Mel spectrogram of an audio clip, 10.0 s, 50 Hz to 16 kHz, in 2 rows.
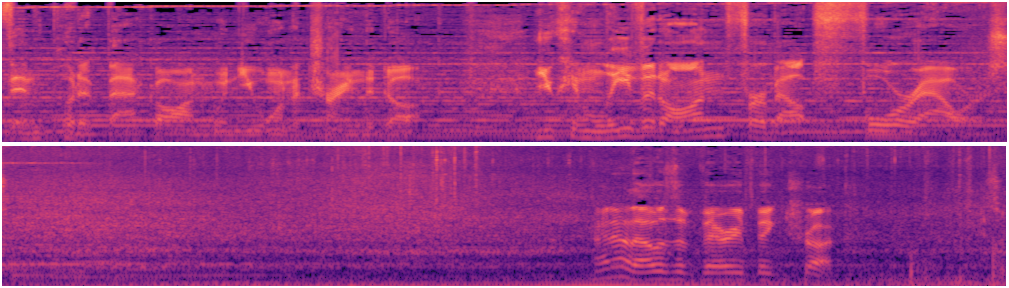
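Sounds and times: large truck driving past: 0:01.4 - 0:09.9.

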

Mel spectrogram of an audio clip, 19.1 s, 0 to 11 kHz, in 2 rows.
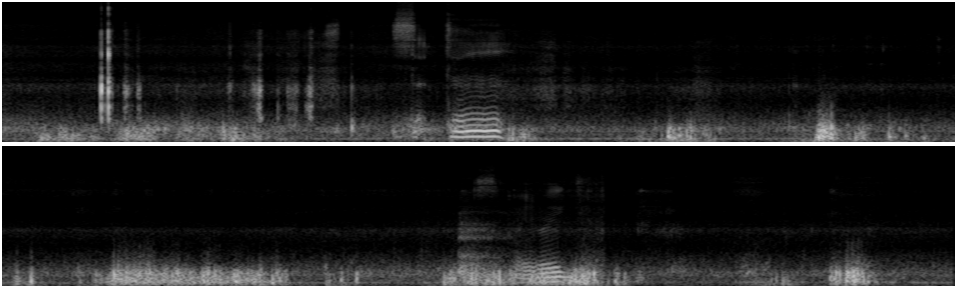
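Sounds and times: wind rumble: 0:00.0 - 0:16.0, 0:16.9 - 0:19.0.

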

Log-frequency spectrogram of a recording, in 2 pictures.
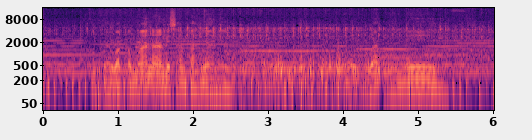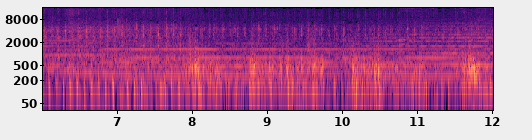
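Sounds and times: fast low pulsing: 0:00.0 - 0:12.0
music with long held notes: 0:00.0 - 0:12.0.

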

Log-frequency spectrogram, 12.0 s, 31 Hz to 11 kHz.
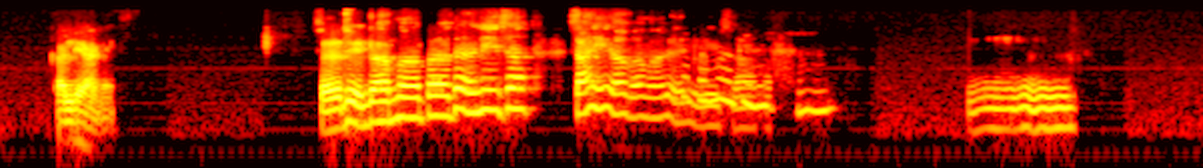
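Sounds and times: man humming low note: 0:06.8 - 0:08.3, 0:09.7 - 0:10.8.

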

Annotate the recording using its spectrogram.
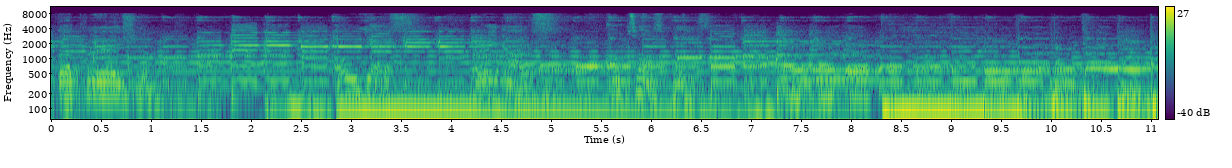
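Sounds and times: electric guitar: 0:00.0 - 0:11.0
rock band playing live: 0:00.0 - 0:11.0
person singing: 0:02.8 - 0:08.9.

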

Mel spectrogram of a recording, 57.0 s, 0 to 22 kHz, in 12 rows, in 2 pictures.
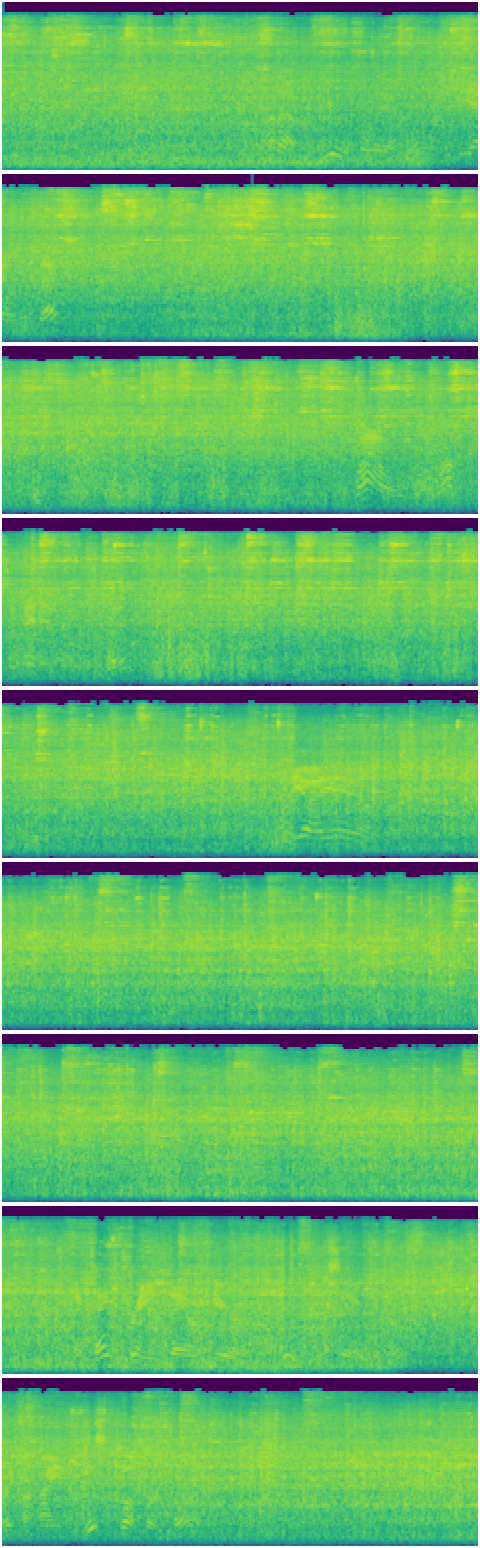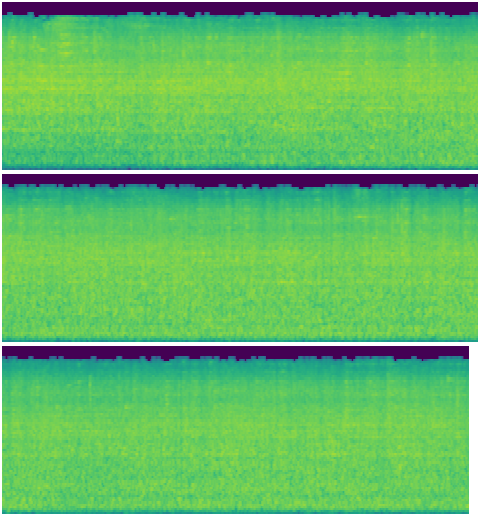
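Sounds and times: wind on microphone: 0:00.0 - 0:05.8, 0:06.8 - 0:17.0, 0:28.6 - 0:37.6, 0:43.6 - 0:57.0
freight train wheels clattering: 0:00.0 - 0:57.0
wheel squeals: 0:05.2 - 0:09.5.

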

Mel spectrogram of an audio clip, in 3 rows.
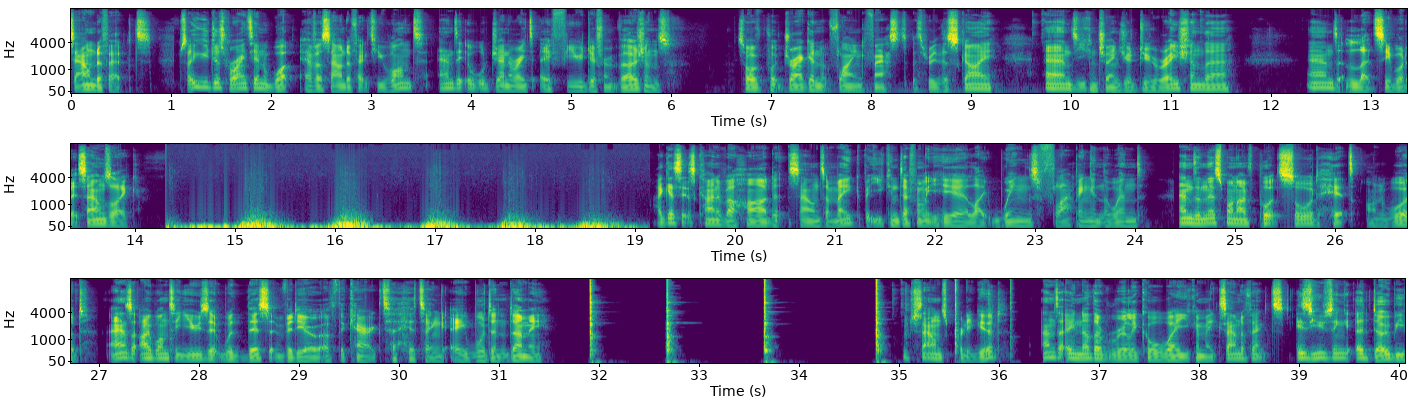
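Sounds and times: whooshing wing flaps: 0:14.3 - 0:19.2.

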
